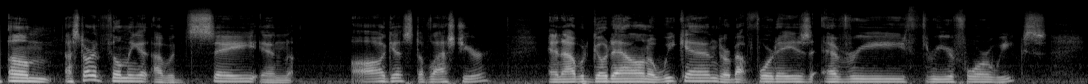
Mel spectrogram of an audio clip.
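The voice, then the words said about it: Slight Southern US twang. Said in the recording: “A little southern twang... We accept that you're from the south.”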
